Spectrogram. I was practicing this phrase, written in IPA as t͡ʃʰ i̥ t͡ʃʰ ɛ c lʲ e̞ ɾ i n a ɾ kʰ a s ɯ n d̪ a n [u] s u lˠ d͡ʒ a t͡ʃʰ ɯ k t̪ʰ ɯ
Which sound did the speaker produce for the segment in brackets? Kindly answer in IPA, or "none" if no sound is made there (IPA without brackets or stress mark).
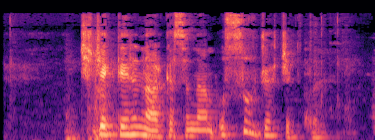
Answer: u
